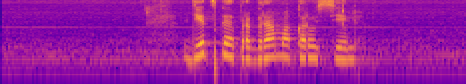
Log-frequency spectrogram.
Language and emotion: Russian, neutral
